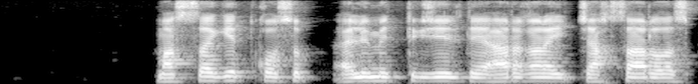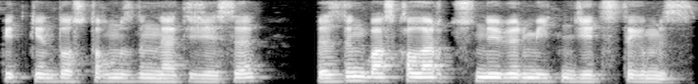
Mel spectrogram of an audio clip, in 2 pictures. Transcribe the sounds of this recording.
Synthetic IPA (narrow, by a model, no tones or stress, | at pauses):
mɑsːɑɡʲe̞t̪qʰo̞səp̚æle̞wme̞t̪ːɪkʒe̞ld̪e̞ɑɾʁɑɾɑjʒ̥ɑqsəɑɾɑlˠɑsə̥p̚kʲʰe̞t̪̚kʲe̞nd̪o̞st̪əʁəməzd̪əɴnæt̪ijʒe̞sɪ | b̥ɪzd̪ɪŋbɑsqɑlˠɑɾt̪ʰʏ̥sʏne̞be̞ɾme̞jt̪ɪnʒe̞t̪ɪ̥st̪ɪɡʲɪmɪz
